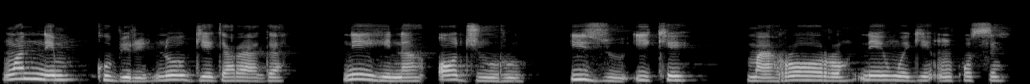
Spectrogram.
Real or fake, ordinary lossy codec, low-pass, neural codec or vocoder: fake; none; 7.2 kHz; vocoder, 44.1 kHz, 128 mel bands every 512 samples, BigVGAN v2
